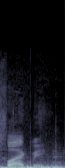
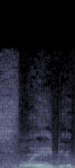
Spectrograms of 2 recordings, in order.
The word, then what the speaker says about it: Slainte: I thought it was Slagby. Right? Come on, Jason. Don't do me like this. Give me the phonetic spelling. I'll give you $1. $2. Dono finds me amusing. How about that? So just checking in from the other game, MSI is leading Baltimore City, still 1-0, the 51st minute. Here back, Slainte. Oh, it's Slainte. There's no why.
